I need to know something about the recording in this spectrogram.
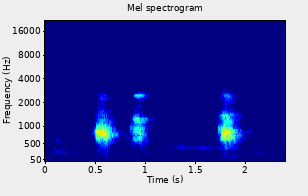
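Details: Cavalier King Charles Spaniel puppy, Blenheim colour, in its litter's indoor pen. Two rapid yelps in succession, then a pause before a third louder cry, with a quiet background.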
